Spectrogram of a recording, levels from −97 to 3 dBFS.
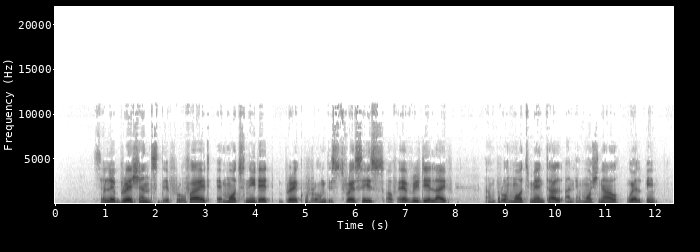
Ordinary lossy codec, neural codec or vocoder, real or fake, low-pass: MP3, 48 kbps; vocoder, 44.1 kHz, 128 mel bands, Pupu-Vocoder; fake; 19.8 kHz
